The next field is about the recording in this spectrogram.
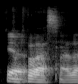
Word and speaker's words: Vipassana: And this guy said he suffered from OCD for a very long time, and he went and did a 10-day silent Vipassana. Did I say it right? – Vipassana, Vipassana, that's it.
